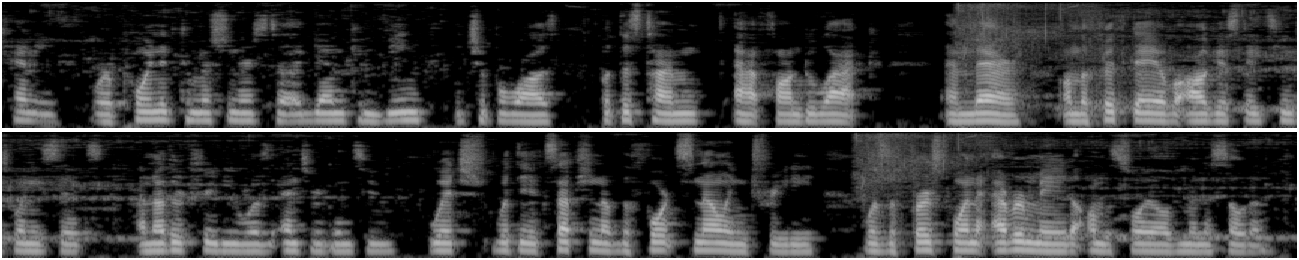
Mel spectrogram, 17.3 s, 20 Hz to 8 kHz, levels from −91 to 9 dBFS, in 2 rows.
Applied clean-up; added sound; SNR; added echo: classical method Wiener filter.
